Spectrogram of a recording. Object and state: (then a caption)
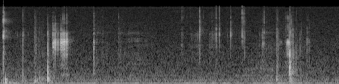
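Bar of soap being cut. A yellow utility knife blade carves into a hand-sized solid white soap bar with a black sparkly outer coating, peeling off pieces. Short, crisp, bright scraping and cutting clicks come in scattered bursts over a faint steady low hum, each dying away almost instantly.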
